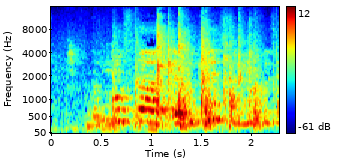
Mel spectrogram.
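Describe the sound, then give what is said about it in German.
A small group claps for a couple of seconds, a loose patter of hand claps, mixed with voices talking and calling out over it. “Mädels, ich höre keinen Applaus.”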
